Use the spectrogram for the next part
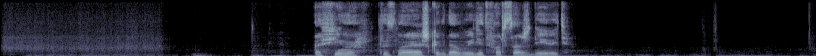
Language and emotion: Russian, neutral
